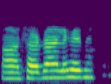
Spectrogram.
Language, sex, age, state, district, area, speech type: Odia, female, 45-60, Odisha, Sundergarh, rural, conversation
